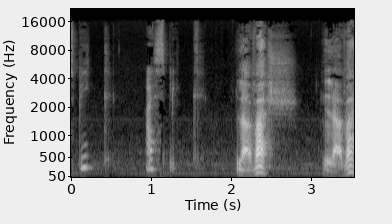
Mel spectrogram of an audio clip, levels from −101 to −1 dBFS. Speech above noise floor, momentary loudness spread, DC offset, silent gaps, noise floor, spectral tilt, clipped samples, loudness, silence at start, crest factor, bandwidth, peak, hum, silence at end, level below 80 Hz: 33 dB; 23 LU; under 0.1%; none; -59 dBFS; -3 dB/octave; under 0.1%; -27 LUFS; 0.1 s; 26 dB; 16.5 kHz; -2 dBFS; none; 0 s; -72 dBFS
